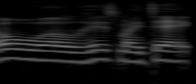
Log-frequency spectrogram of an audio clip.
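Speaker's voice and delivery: ordinary delivery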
